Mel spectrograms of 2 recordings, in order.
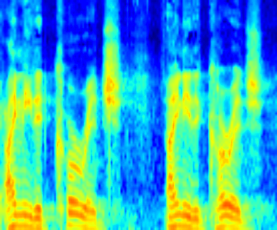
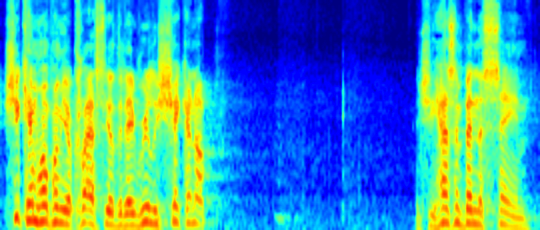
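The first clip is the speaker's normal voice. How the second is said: loud, raised accusing voice; aggressive caller; 7 semitones higher, 9 dB louder than usual. Retold or imitated. Husband complains about his shaken-up wife, aggressive. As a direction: accuse them forcefully, at full volume. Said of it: "kind of aggressive in his voice".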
